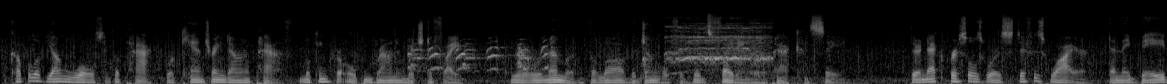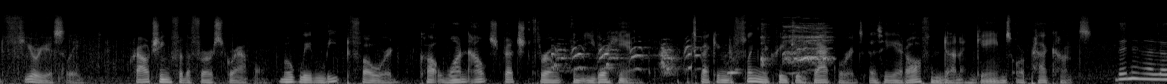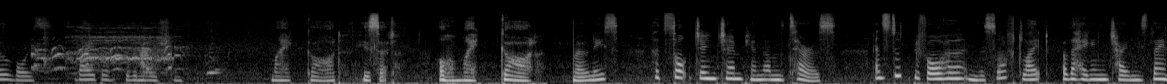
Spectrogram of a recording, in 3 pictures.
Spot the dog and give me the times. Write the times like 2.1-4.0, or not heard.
4.0-5.6, 17.1-19.1, 23.6-25.6.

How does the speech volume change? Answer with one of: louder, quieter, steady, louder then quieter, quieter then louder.
louder.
